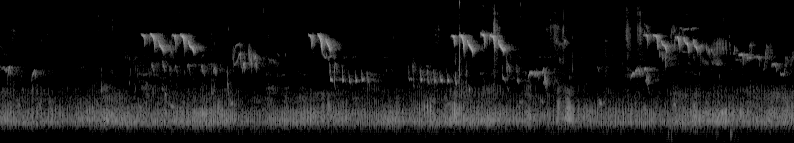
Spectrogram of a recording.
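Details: Pond frogs in spring on an Estonian farmstead form a thick, constant croaking drone, while a bird sings bright, high, quick twittering phrases again and again, every second or two, throughout.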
